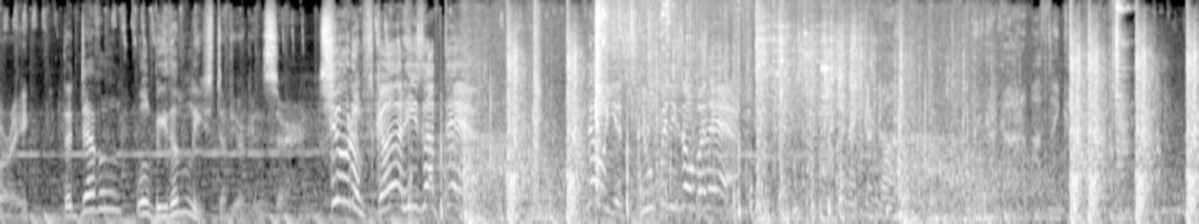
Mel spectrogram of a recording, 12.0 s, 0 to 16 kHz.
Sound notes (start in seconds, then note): 5.0 cape flutters, gunshots fire; 5.8 crashing; 10.6 gunshots fire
